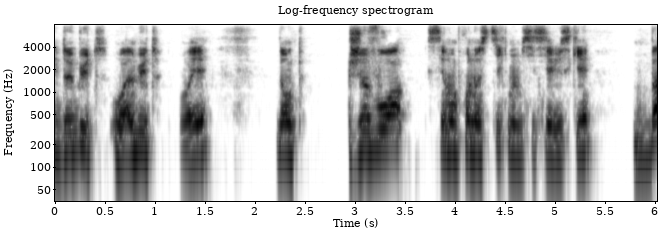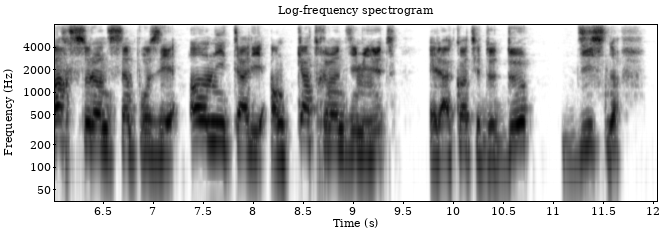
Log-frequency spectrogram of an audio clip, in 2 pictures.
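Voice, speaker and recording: A man giving football betting predictions in a casual, chatty way, talking straight to his viewers with lots of fillers. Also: medium pitch. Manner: chatty, addresses viewers as friends, hedges with fillers.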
